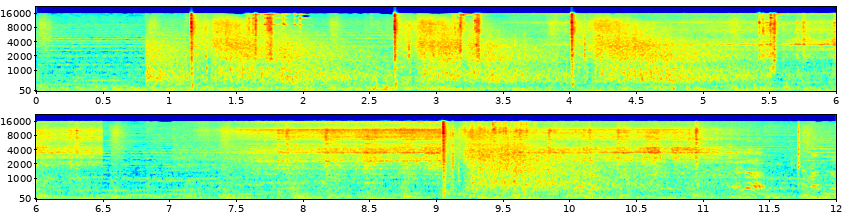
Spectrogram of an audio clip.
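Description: Several sharp rifle shots from a scoped hunting rifle, spaced a second or more apart and with a longer gap before the last, over background music.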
